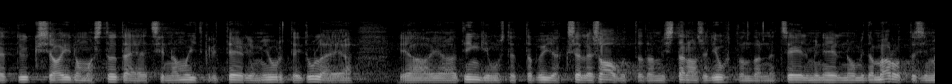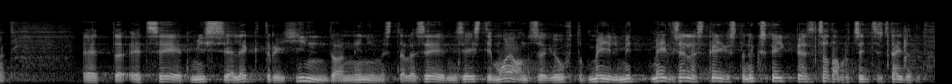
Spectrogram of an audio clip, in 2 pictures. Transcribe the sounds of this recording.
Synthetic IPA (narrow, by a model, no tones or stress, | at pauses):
et̪ːˑyksjɑjnumɑst̪ɤd̪̥e̞et̪sinːɑmujd̪̥krit̪ːˑe̞ːɾiumijuːrt̪ːe̞jt̪ulejɑ | jɑjɑt̪iŋɡimust̪e̞t̪ːɑpyjːɑkse̞lːesɑːvut̪ˑːɑd̪̥ɑmist̪ænɑse̞ljuht̪und̪̥o̞nːe̞t̪se̞eːlmineeːlnewmid̪ɑme̞ɑɾut̪ˑːɑsʲime̞ | e̞t̪ːˑet̪se̞ːt̪ːˑmise̞le̞kt̪rihind̪o̞nːinime̞st̪e̞le̞se̞ːmise̞ːst̪imɑjɑnd̪use̞ɡ̥ɑjuht̪ub̥me̞jlmit̪ːme̞jlse̞lːe̞st̪̚kɤjɡ̥est̪onykskɤjk̚ːpeɑsit̪sɑd̪ɑpro̞t̪se̞nt̪ʲːˑi̥sekt̪æjd̪̥et̪ːud̪̥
